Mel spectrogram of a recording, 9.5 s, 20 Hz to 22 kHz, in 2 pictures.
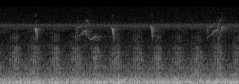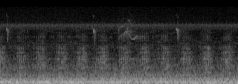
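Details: Nest camera on Hog Island near Bremen, Maine, 3 August 2018, with an osprey at its nest: thin high chirps and looping whistled notes come in loose bursts over constant deep background hum.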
